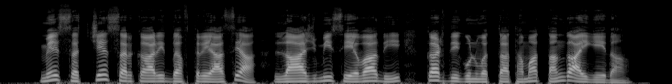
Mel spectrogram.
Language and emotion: Dogri, angry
